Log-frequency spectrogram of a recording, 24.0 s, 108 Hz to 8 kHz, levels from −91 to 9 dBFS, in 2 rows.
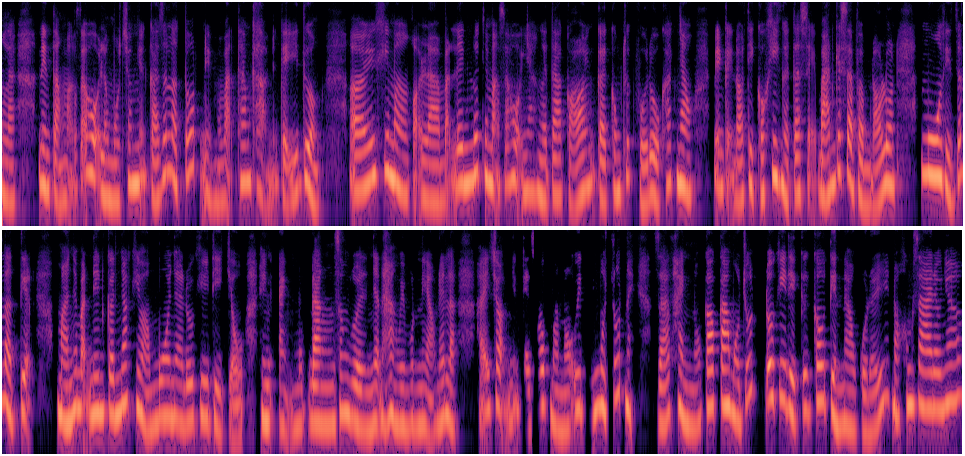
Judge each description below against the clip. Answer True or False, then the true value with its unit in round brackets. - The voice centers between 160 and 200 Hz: False (225 Hz)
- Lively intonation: False (4.8 semitones)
